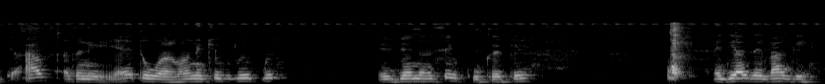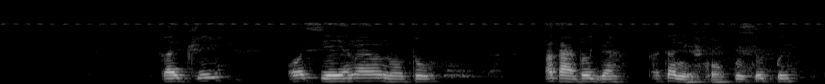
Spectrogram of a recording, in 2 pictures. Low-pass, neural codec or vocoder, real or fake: 7.2 kHz; codec, 16 kHz, 8 kbps, FreqCodec, larger model; fake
